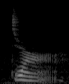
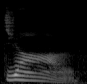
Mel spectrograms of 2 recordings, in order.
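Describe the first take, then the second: First: "jar" with a British silent R; British "jar", said jah; British accent. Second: "jar" ending in an American R; American "jar", curl the final R; American accent. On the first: Teacher models jar for learners, British accent. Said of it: "in British English". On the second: Teacher models jar for learners, American accent. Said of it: "R in American English". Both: Shown as a demonstration.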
